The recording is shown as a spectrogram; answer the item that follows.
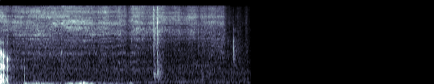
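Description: Scissors cutting through pattern paper, a steady papery hiss that cuts off suddenly about two and a half seconds in.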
